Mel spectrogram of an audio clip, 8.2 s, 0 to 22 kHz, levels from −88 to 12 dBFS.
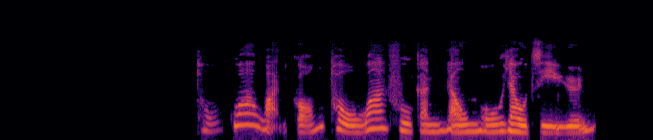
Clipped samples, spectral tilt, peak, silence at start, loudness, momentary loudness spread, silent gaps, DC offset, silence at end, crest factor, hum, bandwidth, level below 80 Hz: under 0.1%; -5.5 dB/octave; -6 dBFS; 2.45 s; -26 LUFS; 11 LU; 2.80-2.88 s, 3.61-3.67 s; under 0.1%; 0.75 s; 20 dB; none; 7.6 kHz; -66 dBFS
